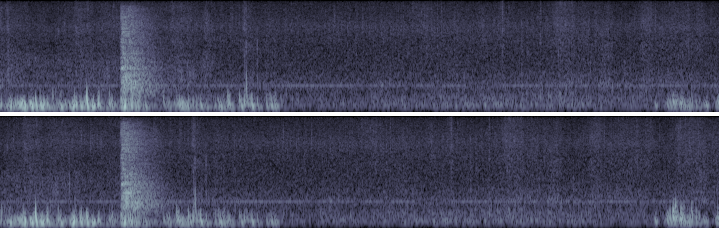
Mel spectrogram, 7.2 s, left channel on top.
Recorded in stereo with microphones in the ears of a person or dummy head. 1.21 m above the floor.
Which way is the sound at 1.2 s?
5° left (ahead or behind).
